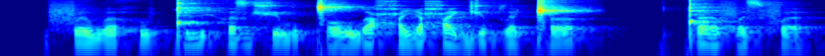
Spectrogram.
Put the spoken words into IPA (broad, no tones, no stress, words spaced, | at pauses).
fəwʌhu ǃihʌzxʲɔm ǀɔwʌ ħiħɛ ɡʲəblɐǁʌ | ǃɐfɐzfɐ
